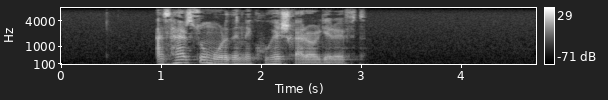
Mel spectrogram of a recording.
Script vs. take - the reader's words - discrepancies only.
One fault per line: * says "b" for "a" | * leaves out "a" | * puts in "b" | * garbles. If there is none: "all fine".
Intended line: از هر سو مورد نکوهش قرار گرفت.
all fine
